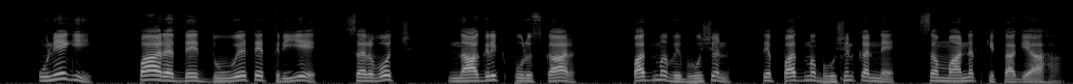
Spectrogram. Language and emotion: Dogri, neutral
